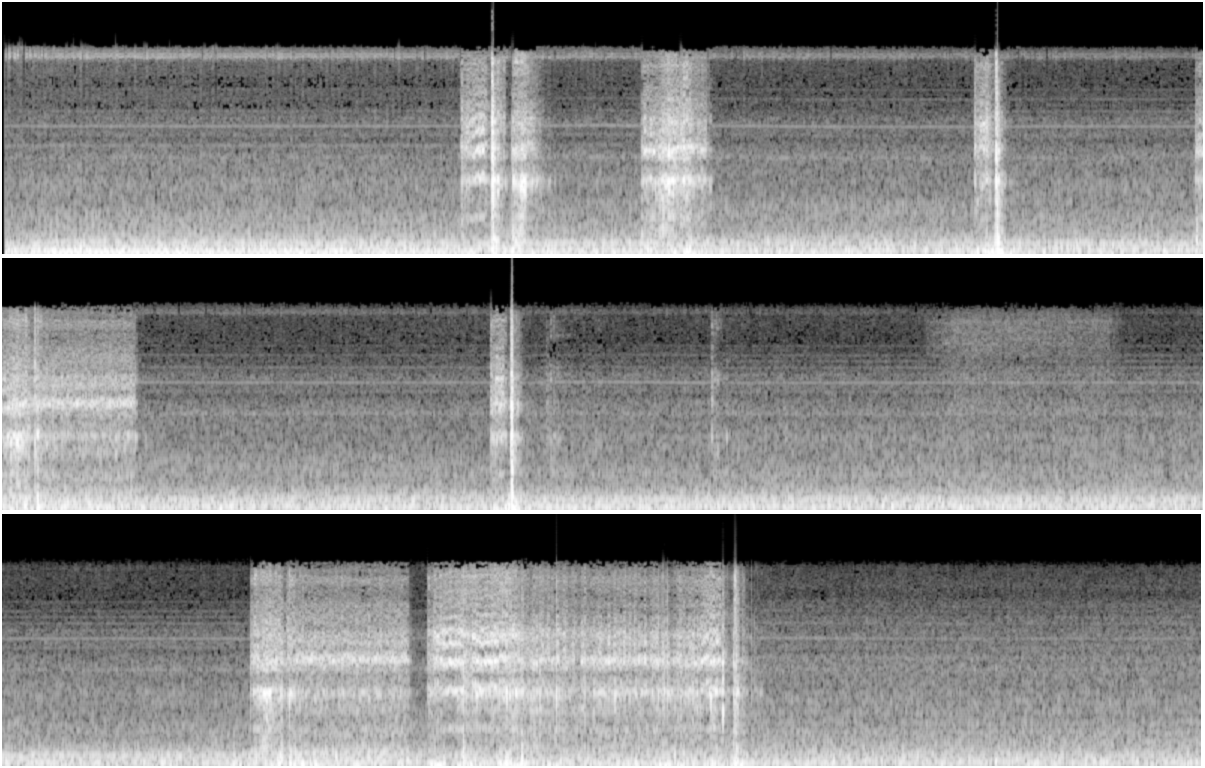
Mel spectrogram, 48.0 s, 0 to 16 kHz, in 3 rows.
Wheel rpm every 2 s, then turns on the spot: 0, 0, 0, 30, 60, 0, 10, 0, 100, 0, 0, 10, 0, 0, 0, 0, 0, 40, 110, 110, 80, 0, 0, 0.
none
